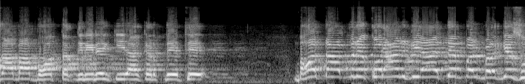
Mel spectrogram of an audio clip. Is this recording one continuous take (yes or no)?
yes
